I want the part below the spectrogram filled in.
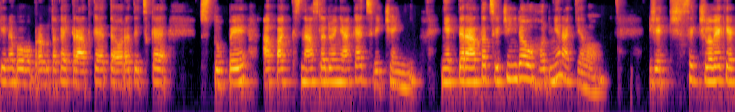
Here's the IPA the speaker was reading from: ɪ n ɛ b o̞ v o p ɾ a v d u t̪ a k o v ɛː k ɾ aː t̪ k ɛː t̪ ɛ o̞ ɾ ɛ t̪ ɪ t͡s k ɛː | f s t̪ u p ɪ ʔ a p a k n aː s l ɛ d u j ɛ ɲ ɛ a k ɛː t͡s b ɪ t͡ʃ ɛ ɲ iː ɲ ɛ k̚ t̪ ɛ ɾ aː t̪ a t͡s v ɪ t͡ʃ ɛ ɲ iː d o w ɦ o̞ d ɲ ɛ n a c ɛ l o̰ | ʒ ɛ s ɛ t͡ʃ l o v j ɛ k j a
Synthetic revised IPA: ɪ n ɛ b o̞ v o p ɾ a v d u t̪ a k o v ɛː k ɾ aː t̪ k ɛː t̪ ɛ o̞ ɾ ɛ t̪ ɪ t͡s k ɛː | f s t̪ u p ɪ ʔ a p a k n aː s l ɛ d u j ɛ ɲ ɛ a k ɛː t͡s v ɪ t͡ʃ ɛ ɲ iː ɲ ɛ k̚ t̪ ɛ ɾ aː t̪ a t͡s v ɪ t͡ʃ ɛ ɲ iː d o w ɦ o̞ d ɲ ɛ n a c ɛ l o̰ | ʒ ɛ s ɛ t͡ʃ l o v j ɛ k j a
